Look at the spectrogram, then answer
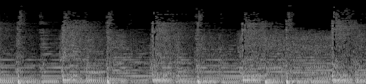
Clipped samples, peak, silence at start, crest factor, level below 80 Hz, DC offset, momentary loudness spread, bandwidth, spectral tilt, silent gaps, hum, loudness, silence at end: under 0.1%; -4 dBFS; 0 s; 20 dB; -34 dBFS; under 0.1%; 3 LU; 13.5 kHz; -5.5 dB/octave; none; none; -24 LUFS; 0 s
